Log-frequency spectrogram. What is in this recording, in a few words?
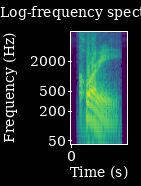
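"corrie", American English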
